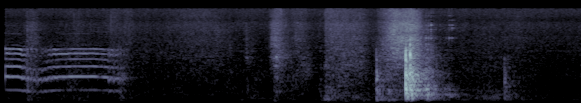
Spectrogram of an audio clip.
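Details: Kitten that turns up for food in the rain, arriving while it is still raining; a single clear, rising-then-falling harmonic meow lasting about a second, followed by soft rustling and a louder burst of handling noise.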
